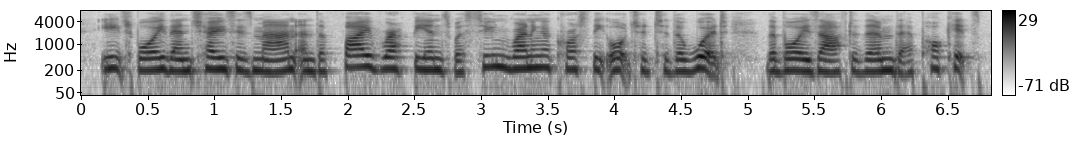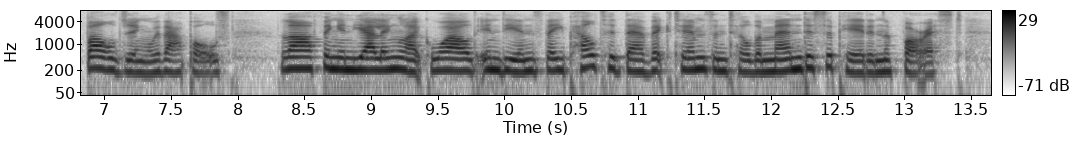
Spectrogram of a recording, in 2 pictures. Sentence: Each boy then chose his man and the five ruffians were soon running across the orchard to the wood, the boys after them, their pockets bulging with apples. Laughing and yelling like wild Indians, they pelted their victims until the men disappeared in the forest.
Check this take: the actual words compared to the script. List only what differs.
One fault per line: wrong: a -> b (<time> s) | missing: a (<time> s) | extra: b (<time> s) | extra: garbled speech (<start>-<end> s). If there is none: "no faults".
no faults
